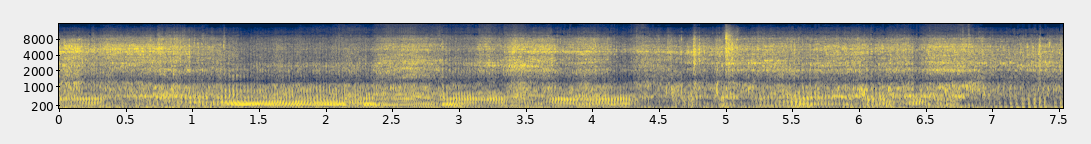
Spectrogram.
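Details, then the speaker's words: 2019 Beta 350RR four-stroke enduro bike on a Finnish enduro track, a crisp even bark pulling cleanly through the revs with no misfire or knocking; the engine runs healthy and the rider rates it really good. "The first bike that was free was the 350 4-stroke, and it was a really good one, as you can hear from the footage."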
